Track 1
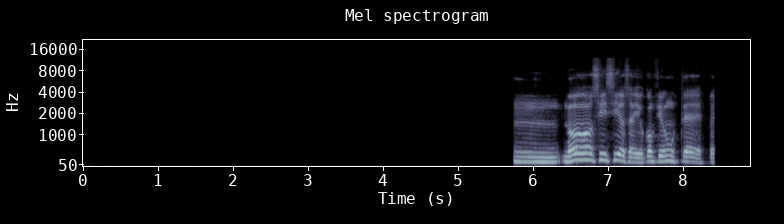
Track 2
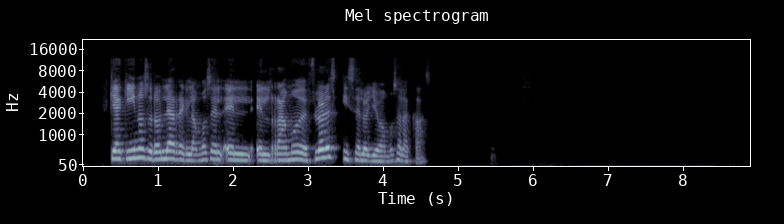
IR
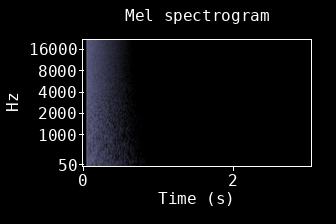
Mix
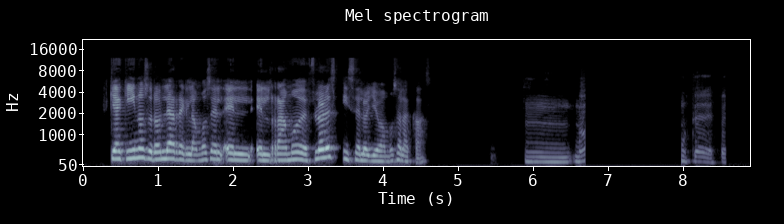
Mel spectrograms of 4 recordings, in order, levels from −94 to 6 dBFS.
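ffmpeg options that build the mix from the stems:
-filter_complex "[0:a]asoftclip=type=tanh:threshold=0.0631,acrossover=split=170|3000[s0][s1][s2];[s1]acompressor=threshold=0.0158:ratio=2.5[s3];[s0][s3][s2]amix=inputs=3:normalize=0,adelay=150,volume=0.282,asplit=3[s4][s5][s6];[s4]atrim=end=6.69,asetpts=PTS-STARTPTS,afade=t=out:st=6.686:d=0.004:c=hsin[s7];[s5]atrim=start=6.69:end=7.97,asetpts=PTS-STARTPTS,volume=0[s8];[s6]atrim=start=7.97,asetpts=PTS-STARTPTS,afade=t=in:d=0.004:c=hsin[s9];[s7][s8][s9]concat=n=3:v=0:a=1[s10];[1:a]equalizer=f=6800:w=5.6:g=-13.5,volume=1.33[s11];[s10][s11]amix=inputs=2:normalize=0"

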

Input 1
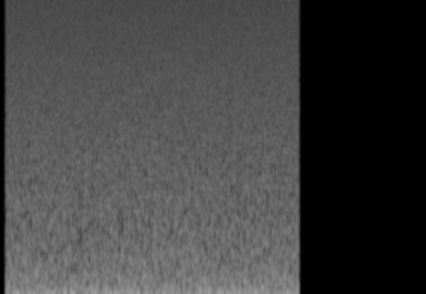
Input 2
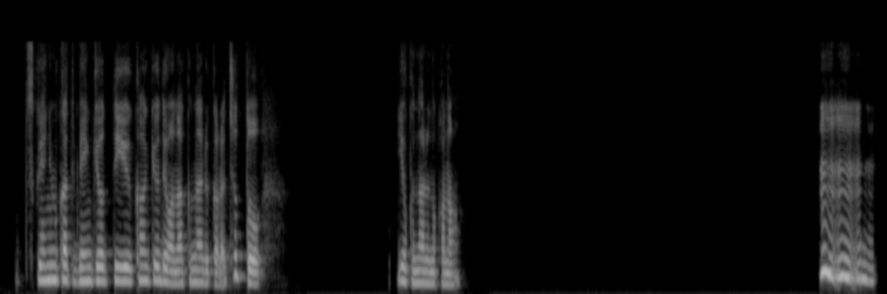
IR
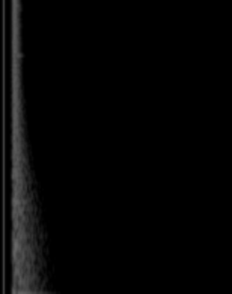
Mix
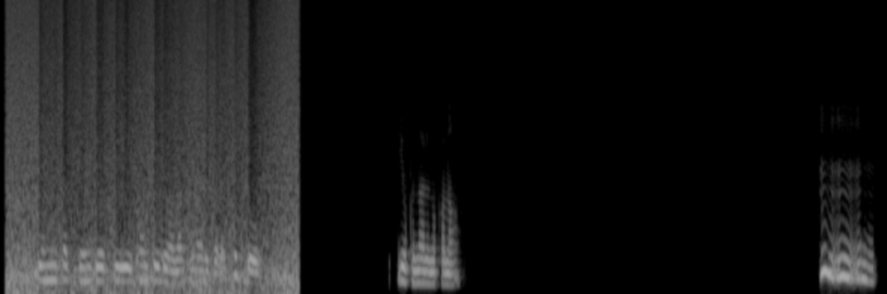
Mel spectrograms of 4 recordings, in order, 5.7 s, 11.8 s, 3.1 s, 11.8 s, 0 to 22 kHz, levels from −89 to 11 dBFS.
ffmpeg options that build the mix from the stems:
-filter_complex "[0:a]volume=0.473[s0];[1:a]bandpass=f=450:t=q:w=1.6:csg=0,volume=0.668,asplit=2[s1][s2];[s2]apad=whole_len=251085[s3];[s0][s3]sidechaincompress=threshold=0.0141:ratio=4:attack=9:release=504[s4];[s4][s1]amix=inputs=2:normalize=0,equalizer=f=230:w=0.56:g=9.5,alimiter=limit=0.0841:level=0:latency=1:release=18"

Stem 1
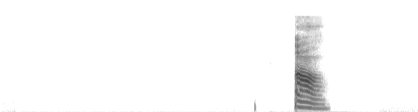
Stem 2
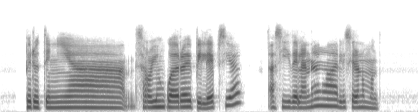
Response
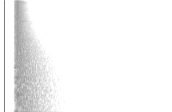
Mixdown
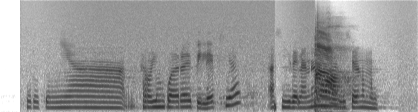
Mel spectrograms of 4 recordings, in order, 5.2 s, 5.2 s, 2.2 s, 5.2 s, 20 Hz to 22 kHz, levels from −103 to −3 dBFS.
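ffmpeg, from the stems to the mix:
-filter_complex "[0:a]highpass=f=400:p=1,acompressor=mode=upward:threshold=0.0158:ratio=2.5,aeval=exprs='0.0944*sin(PI/2*3.98*val(0)/0.0944)':c=same,adelay=250,volume=0.447,asplit=2[s0][s1];[s1]volume=0.562[s2];[1:a]afwtdn=0.00501,acompressor=threshold=0.0141:ratio=6,volume=1.41,asplit=2[s3][s4];[s4]volume=0.282[s5];[2:a]atrim=start_sample=2205[s6];[s2][s5]amix=inputs=2:normalize=0[s7];[s7][s6]afir=irnorm=-1:irlink=0[s8];[s0][s3][s8]amix=inputs=3:normalize=0,dynaudnorm=f=240:g=7:m=3.98"

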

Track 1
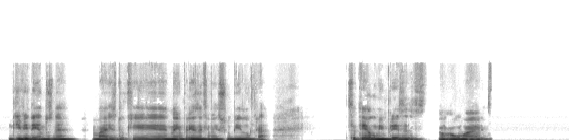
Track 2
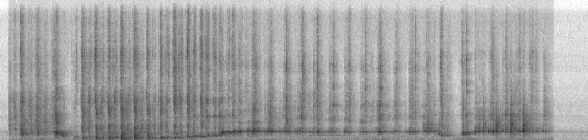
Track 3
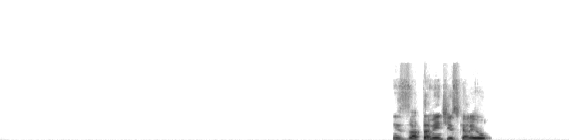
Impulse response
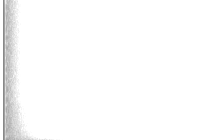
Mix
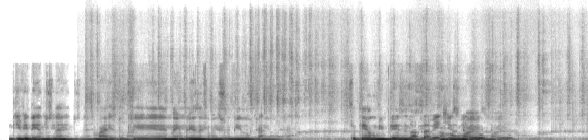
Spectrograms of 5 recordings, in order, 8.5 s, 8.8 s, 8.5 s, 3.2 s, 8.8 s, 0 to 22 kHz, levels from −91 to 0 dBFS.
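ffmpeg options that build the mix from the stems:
-filter_complex "[0:a]agate=range=0.0224:threshold=0.00708:ratio=3:detection=peak,volume=1,asplit=3[s0][s1][s2];[s1]volume=0.224[s3];[1:a]acompressor=threshold=0.0398:ratio=6,equalizer=f=250:t=o:w=1:g=8,equalizer=f=500:t=o:w=1:g=5,equalizer=f=1000:t=o:w=1:g=-8,equalizer=f=2000:t=o:w=1:g=-11,equalizer=f=4000:t=o:w=1:g=-6,equalizer=f=8000:t=o:w=1:g=9,adelay=1150,volume=0.376[s4];[2:a]volume=0.501,asplit=2[s5][s6];[s6]volume=0.266[s7];[s2]apad=whole_len=440033[s8];[s4][s8]sidechaincompress=threshold=0.0562:ratio=8:attack=10:release=197[s9];[s3][s7]amix=inputs=2:normalize=0,aecho=0:1:420:1[s10];[s0][s9][s5][s10]amix=inputs=4:normalize=0,equalizer=f=125:t=o:w=1:g=-8,equalizer=f=250:t=o:w=1:g=7,equalizer=f=500:t=o:w=1:g=-5,equalizer=f=1000:t=o:w=1:g=-6,equalizer=f=2000:t=o:w=1:g=-7"

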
